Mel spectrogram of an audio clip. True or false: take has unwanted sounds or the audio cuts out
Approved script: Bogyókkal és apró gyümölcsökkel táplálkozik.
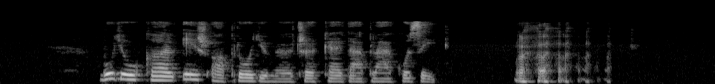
true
